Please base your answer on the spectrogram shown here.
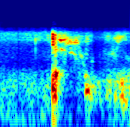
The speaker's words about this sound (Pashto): تاسو که ټوخی کیږي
